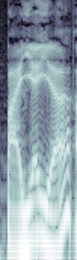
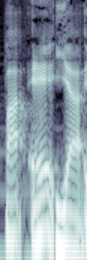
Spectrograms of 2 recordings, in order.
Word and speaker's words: paella: And there's a funny thing because everyone out of Spain says paella, and it's not like that. You are pronouncing it like it has like a double L. I mean, it's paella. It's P A E-L-L-A.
